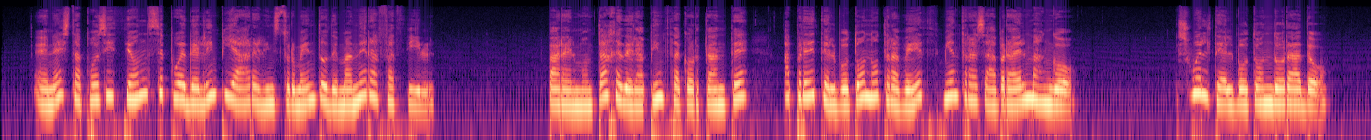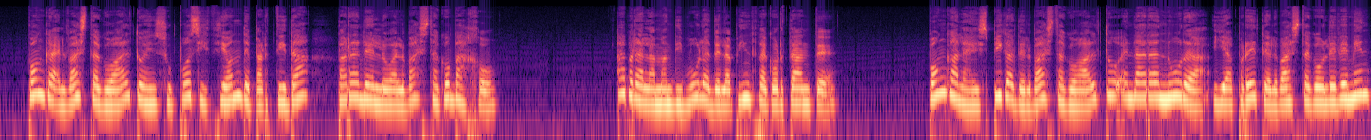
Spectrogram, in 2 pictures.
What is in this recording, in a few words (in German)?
Spanisch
